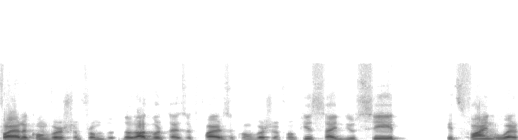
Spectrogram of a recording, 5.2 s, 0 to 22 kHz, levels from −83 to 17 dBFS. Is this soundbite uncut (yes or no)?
yes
